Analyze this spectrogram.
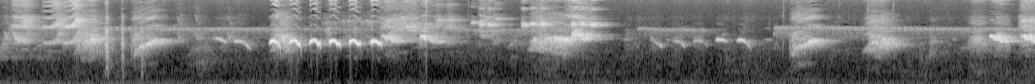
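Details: Energetic gacor singing from a sooty-headed bulbul, mixing harsh scratchy chatter with two runs of quick looping whistled notes, about six in each run, between rough bursts.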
